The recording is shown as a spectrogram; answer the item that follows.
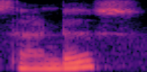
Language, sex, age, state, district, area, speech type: Telugu, female, 18-30, Telangana, Hyderabad, urban, spontaneous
